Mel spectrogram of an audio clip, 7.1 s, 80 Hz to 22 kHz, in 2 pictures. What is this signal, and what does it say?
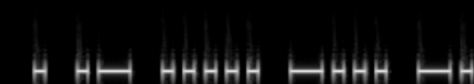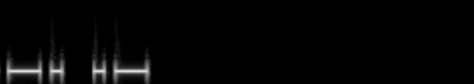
Morse code, heard as a keyed tone, about 15 wpm, 700 Hz. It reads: EA5BCA
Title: DXCC-100 Call Signs - 6 Characters - Repeated 2x - 15wpm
